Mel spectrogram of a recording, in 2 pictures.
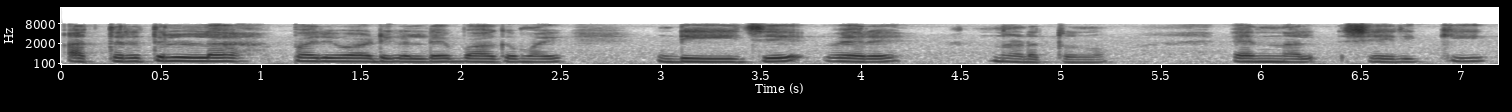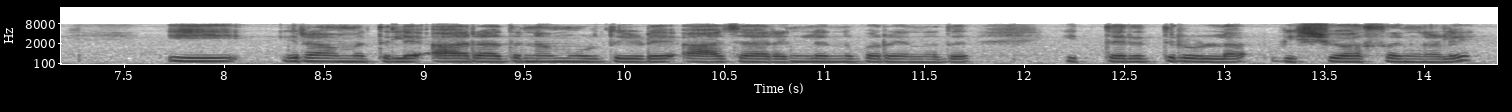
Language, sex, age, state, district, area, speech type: Malayalam, female, 45-60, Kerala, Palakkad, rural, spontaneous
